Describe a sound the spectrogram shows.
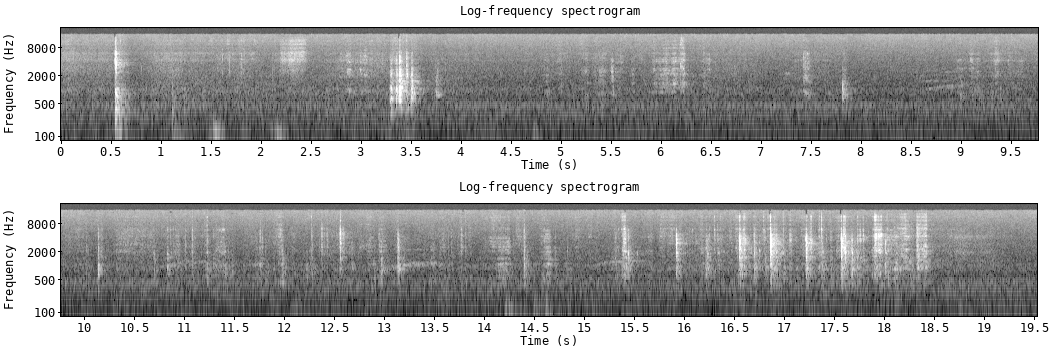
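Plastic parts click and rattle softly as hands handle a toy.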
